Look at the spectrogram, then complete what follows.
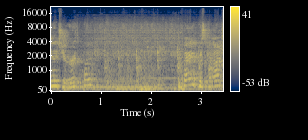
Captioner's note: shaking and rumbling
